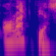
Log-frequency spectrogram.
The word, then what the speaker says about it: Oireachtas: It is actually the Oryctas. Oh, and it's wrong spelled again. like it's spelled Oireachtas.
